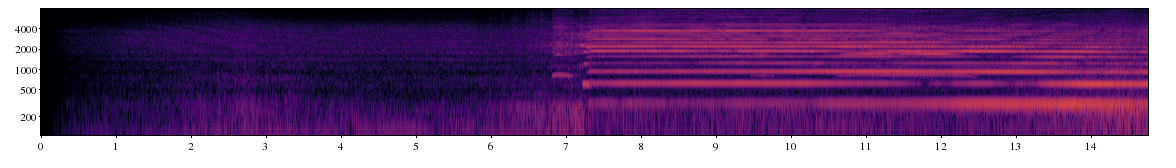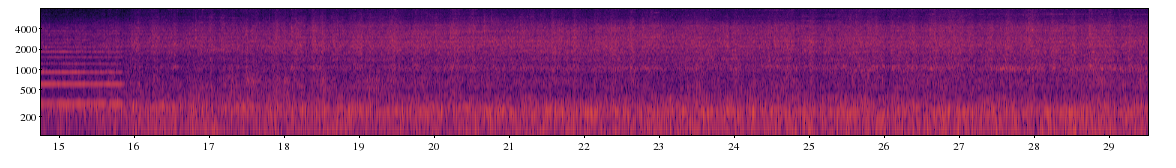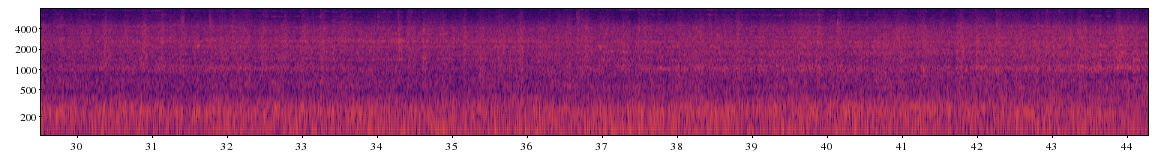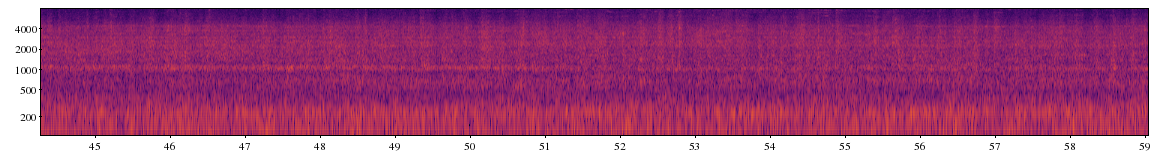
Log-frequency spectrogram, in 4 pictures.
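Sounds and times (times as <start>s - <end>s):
locomotive engine rumbling: 1.4s - 59.0s
train wheels clattering on rails: 6.0s - 59.0s
locomotive horn blast: 6.8s - 16.0s.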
